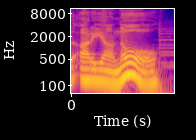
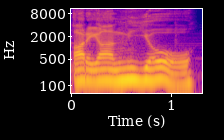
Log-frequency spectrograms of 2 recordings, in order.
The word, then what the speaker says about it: Arellano: N right it is arano not arano because there is no Ina above the n in aro's name instead the N is like how we would pronounce it in English thanks again to all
